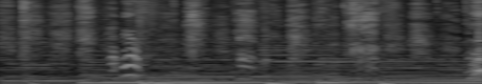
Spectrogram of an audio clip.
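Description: A dog pants rapidly, with a few short barks breaking through over a steady low background hum.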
